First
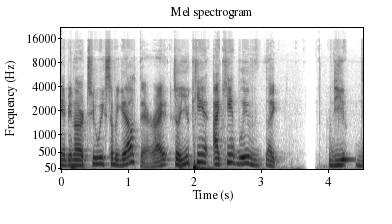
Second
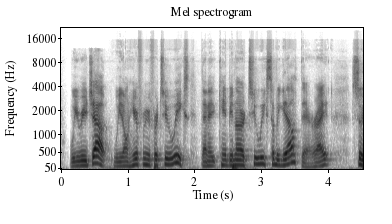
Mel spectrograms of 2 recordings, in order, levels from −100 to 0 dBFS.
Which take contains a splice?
first; 1 cut; at 1.7 s

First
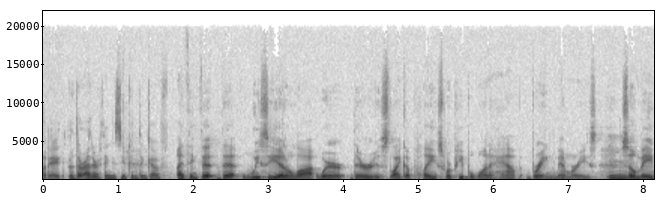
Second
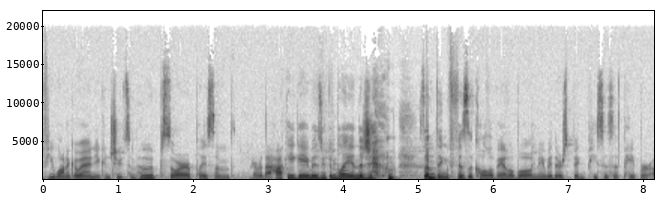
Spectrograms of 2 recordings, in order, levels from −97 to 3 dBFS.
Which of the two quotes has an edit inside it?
second; 1 cut; at 6.5 s

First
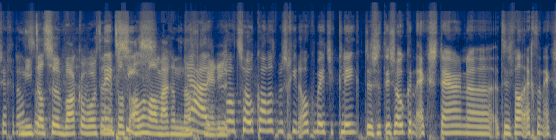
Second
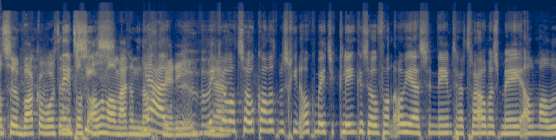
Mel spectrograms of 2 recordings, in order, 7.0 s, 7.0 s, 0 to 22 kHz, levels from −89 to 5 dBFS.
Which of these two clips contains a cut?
first; 2 cuts; at 2.8 s, 4.5 s

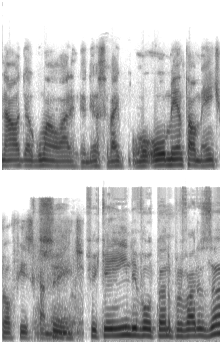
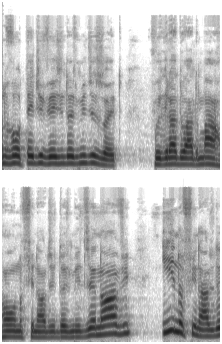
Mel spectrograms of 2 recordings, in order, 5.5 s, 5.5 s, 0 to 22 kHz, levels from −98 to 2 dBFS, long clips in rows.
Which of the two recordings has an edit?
first; 2 cuts; at 1.6 s, 3.7 s

